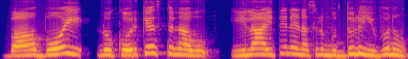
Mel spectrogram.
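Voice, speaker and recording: A woman's voice: high voice, fairly quick, no room sound, studio quality, voice pushed up, close to an everyday voice. A woman voicing a shy, nervous young newlywed wife who sounds coy and pleading.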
